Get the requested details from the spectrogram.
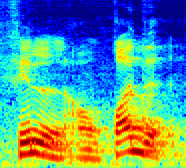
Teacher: pantulkan di akhirnya huruf dal sukun, ya, ketika kita mewakafkannya, fil 'uqad, seperti itu.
